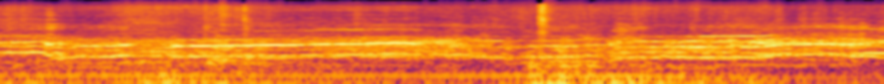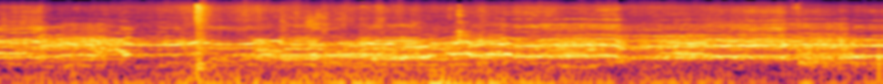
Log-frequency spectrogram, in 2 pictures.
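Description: Many chickens cluck steadily and close by inside a portable solar-powered egg shed, a dense overlapping chorus of hens with no voices over it.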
